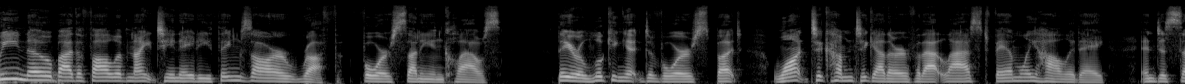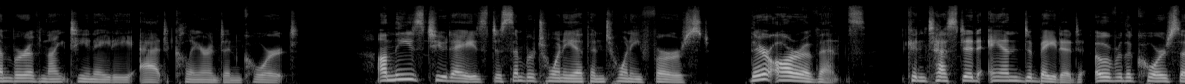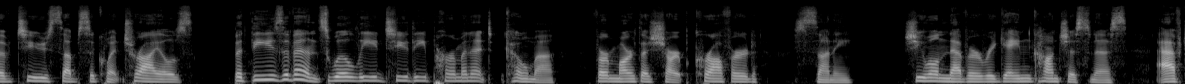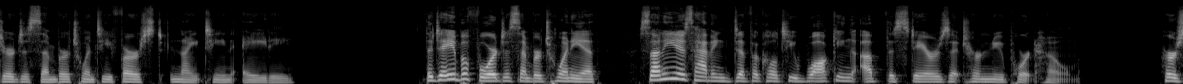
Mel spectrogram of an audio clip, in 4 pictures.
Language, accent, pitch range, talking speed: English, American, 125-170 Hz, 125 wpm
